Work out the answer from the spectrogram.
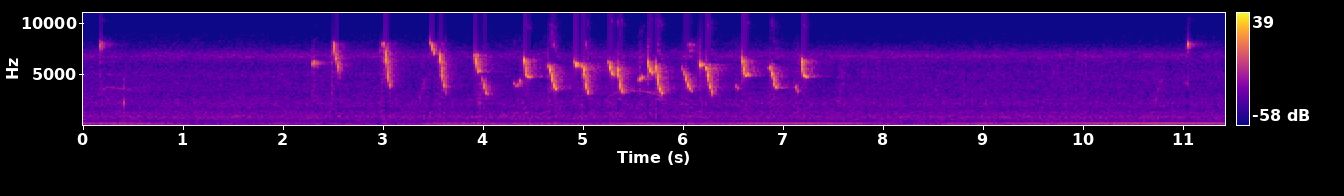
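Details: Wild saffron finch song recorded in nature, played to warm up other saffron finches: after a lone note, a five-second burst of rapid, high, clipped chirps, densest in the middle, over a steady low hum.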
